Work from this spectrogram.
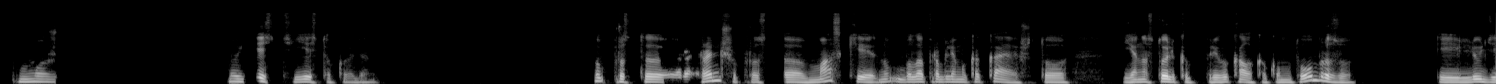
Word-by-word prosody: Ну, 125 0 -2
может. 125 -2 -2 1.7
Ну, 130 -1 0
есть 150 -5 0
есть 115 -4 0
такое, 90 +2 -11
да. 95 +1 -9 2.2
Ну, - - +1
просто, - - 0
э, 120 -1 +6 0.2
р 125 - -1
раньше 155 - +2
просто, 105 -5 -6
э, 110 - +2
в 105 -3 +2
маске, 115 - +1
ну, 115 +5 -4
была 120 -1 +2
проблема 120 -1 -1
какая? 110 -4 -2
Что 95 +4 -2 0.5
я 105 +3 0
настолько 115 -2 +4
привыкал 105 0 +1
к - - -12
какому-то 100 +1 -1
образу, 115 - +3 0.8
и 105 -1 +3
люди 110 +2 +3
110 Hz, 115 wpm, -23 LUFS, 100-125 Hz, 2.2 s, э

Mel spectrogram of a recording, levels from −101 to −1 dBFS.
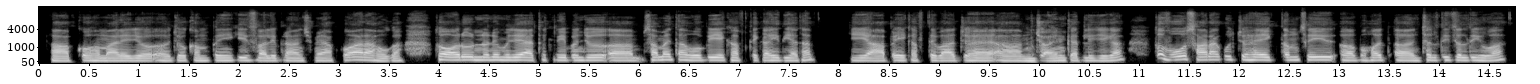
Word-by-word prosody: आपको 110 +2 0
हमारे 115 0 +1
जो 115 0 0
जो 120 -1 0
कंपनी 120 +1 -1
की 130 0 0
इस 120 0 -8
वाली 120 0 +2
ब्रांच 115 -2 -3
में 120 - 0
आपको 115 +4 -2
आ 150 +1 +6
रहा 140 -2 +3
होगा। 115 0 -1 0.4
तो 160 -2 +5
और 145 +1 +5
उन्होंने 145 -1 +2
मुझे 140 -1 +3
तकरीबन 135 -1 -2
जो 135 0 +1
अ, 125 -1 +2 0.2
समय 150 +2 +2
था 145 - +2
वो 130 -2 +2
भी 135 0 +3
एक 130 0 -4
हफ्ते 130 +1 -4
का 125 - -1
ही 125 0 +1
दिया 120 -1 -1
था, 140 - 0
कि 125 -4 -7
आप 115 +1 -2
एक 125 0 0
हफ्ते 120 +1 -3
बाद 120 -1 +1
जो 120 - -1
है 120 0 +2
अ, 115 -3 0
जॉइन 115 +2 0
कर 120 - 0
लीजिएगा। 120 +4 -1 0.3
तो 230 - +2
वो 160 +3 +1
सारा 155 +1 +3
कुछ 160 0 -6
जो - - +1
है 145 0 +3
एकदम 145 +1 -3
से 150 0 +3 0.2
अ, 130 -1 +2
बहुत 130 +1 -1
अ, 125 -1 +3
जल्दी-जल्दी 135 -1 -1
हुआ 125 +3 0
125 Hz, 225 wpm, -22 LUFS, 120-140 Hz, 0.4 s, आ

